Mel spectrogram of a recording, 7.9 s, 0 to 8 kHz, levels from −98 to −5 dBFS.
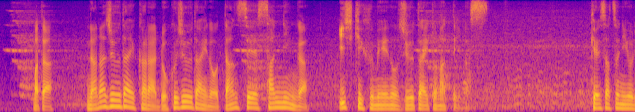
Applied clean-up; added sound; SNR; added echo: none; Squeak; 18 dB; none.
